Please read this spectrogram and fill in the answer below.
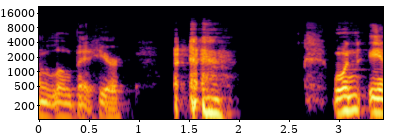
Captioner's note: clears throat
